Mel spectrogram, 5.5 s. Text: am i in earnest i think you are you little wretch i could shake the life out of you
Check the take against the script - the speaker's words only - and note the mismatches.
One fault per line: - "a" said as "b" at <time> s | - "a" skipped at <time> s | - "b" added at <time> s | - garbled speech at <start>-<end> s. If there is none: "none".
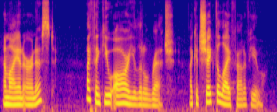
none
